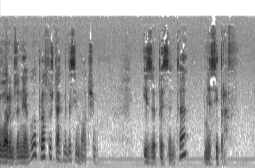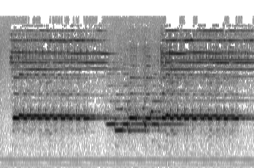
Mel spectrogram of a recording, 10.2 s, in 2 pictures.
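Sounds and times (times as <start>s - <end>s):
speech: 0.0s - 2.1s, 2.9s - 4.7s
low steady hum: 0.0s - 10.1s
canary imitating a nightingale's song: 5.3s - 10.1s.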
